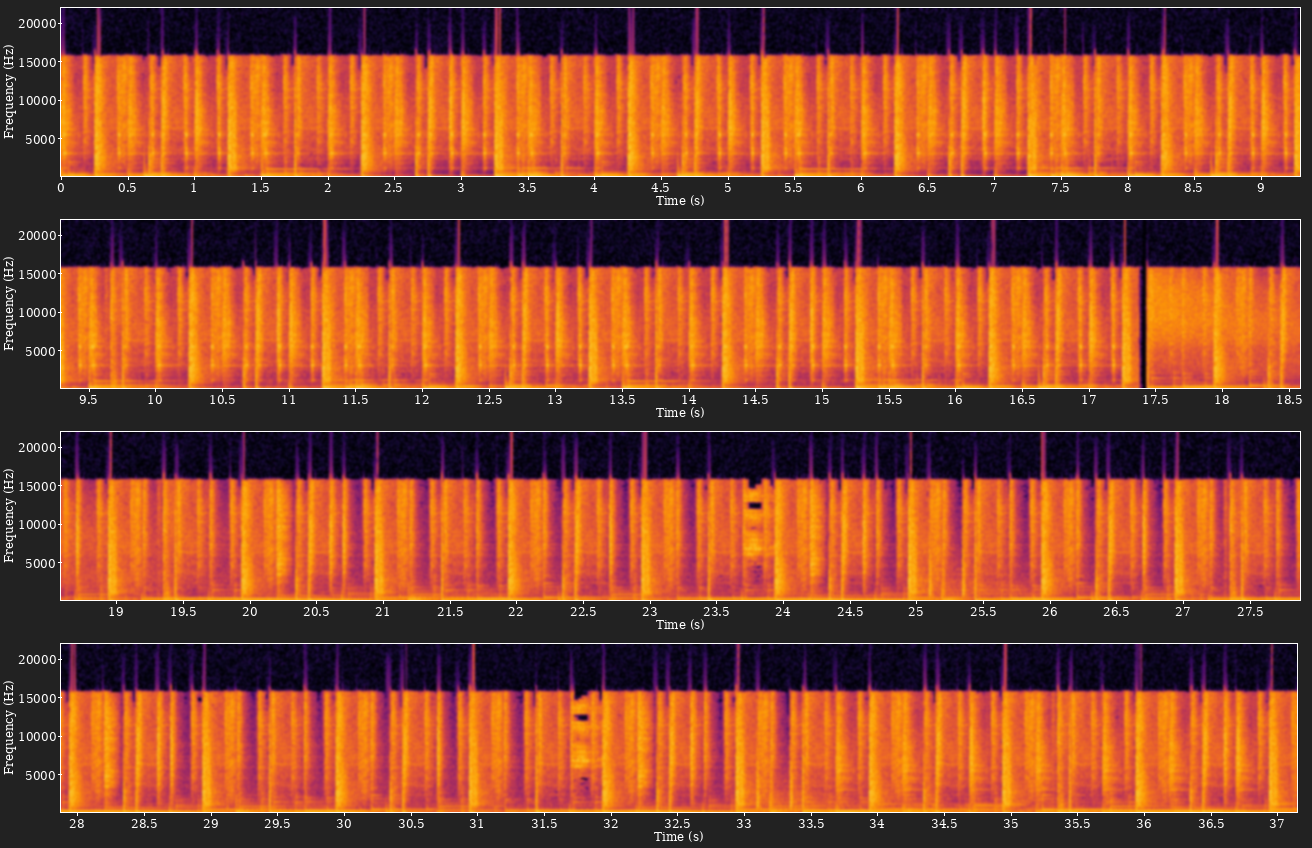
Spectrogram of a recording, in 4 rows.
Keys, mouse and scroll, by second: 0.9 scroll down 1, 1.2 shift+middle click, 1.9 scroll up 1, 2.4 middle click, 3.7 click, 4.4-9.7 middle drag, 9.7 click, 16.3 click, 17.0-20.4 middle drag, 20.4-21.4 scroll up 1, 22.0-24.0 drag, 24.0-26.0 middle drag, 26.0-30.8 drag, 31.1-32.6 middle drag, 32.6-34.1 drag, 34.8 middle click, 35.9 click, 36.6-37.1 scroll down 1.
